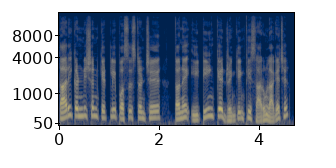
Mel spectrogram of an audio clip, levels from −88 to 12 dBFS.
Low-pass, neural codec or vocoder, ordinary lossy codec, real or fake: 14.4 kHz; vocoder, 44.1 kHz, 128 mel bands every 512 samples, BigVGAN v2; none; fake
